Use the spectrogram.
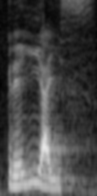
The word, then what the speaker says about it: creíais: Creíais tiene 3 sílabas.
